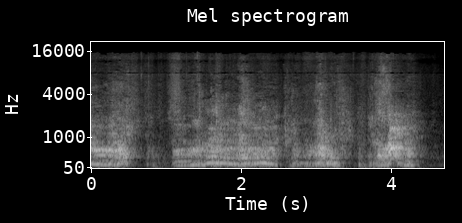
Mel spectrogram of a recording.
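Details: Two German Shorthaired Pointers wrestle over a blanket on an early Saturday morning, giving rough, throaty growls and grumbling vocal bursts in quick succession during play.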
